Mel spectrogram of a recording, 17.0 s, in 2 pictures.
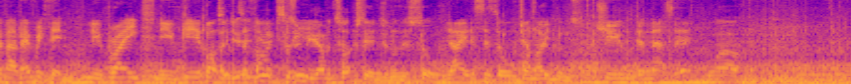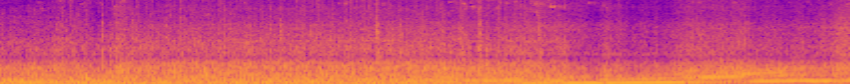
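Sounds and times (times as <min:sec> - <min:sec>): tyre and road noise: 0:00.0 - 0:17.0
truck engine revving: 0:03.4 - 0:17.0.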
